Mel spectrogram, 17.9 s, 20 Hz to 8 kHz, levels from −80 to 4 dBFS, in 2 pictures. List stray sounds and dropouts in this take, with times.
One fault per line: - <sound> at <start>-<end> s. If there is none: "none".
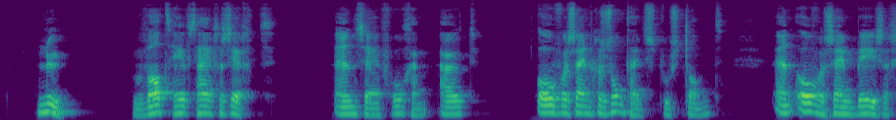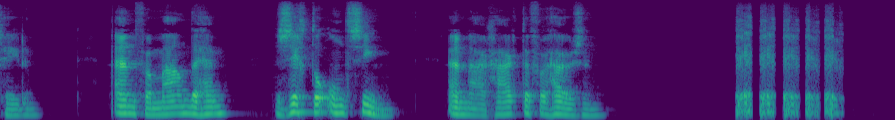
- laugh at 16.3-17.4 s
